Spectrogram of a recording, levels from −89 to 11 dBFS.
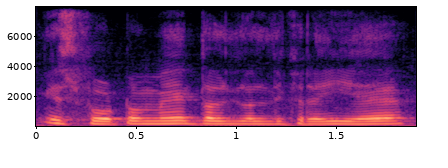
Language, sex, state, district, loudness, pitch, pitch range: Hindi, male, Uttar Pradesh, Shamli, -14 LUFS, 180 Hz, 175-190 Hz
